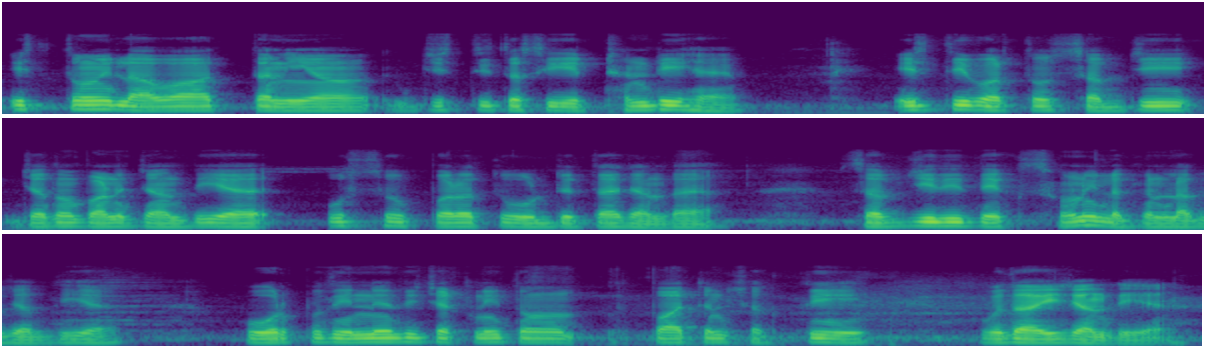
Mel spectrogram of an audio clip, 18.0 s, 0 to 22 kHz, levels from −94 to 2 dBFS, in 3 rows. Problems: constant background noise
